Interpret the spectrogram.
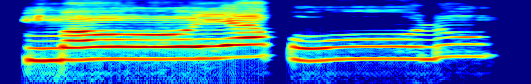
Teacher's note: You've got partial merging because nun sakin is followed by a ya. · idgham with gunna, which is partial assimilation, partial merging, not complete merging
